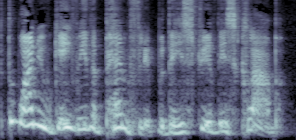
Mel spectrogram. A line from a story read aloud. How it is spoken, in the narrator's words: yelped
